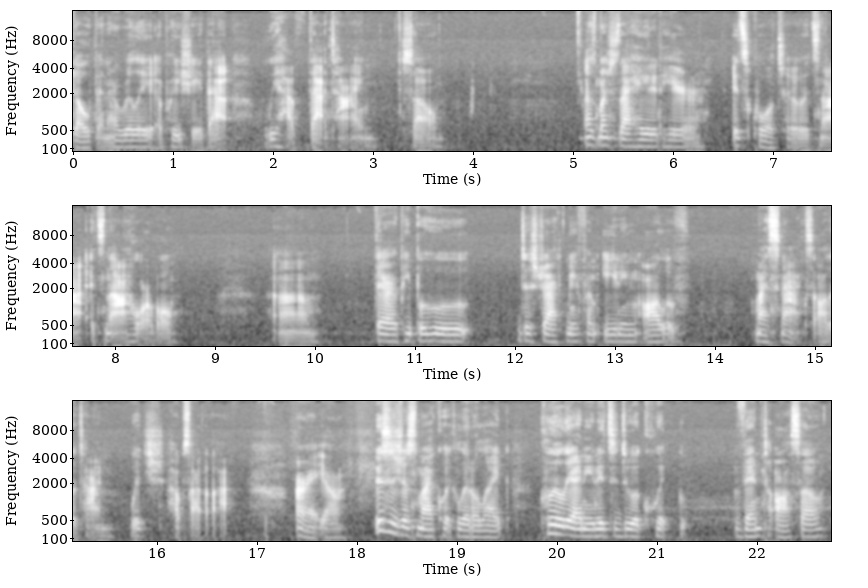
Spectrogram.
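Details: Stuttering in an adult woman who uses easy onsets, light contacts and voluntary stuttering for nearly fluent speech; she is frustrated and tense here and says her stutters are a little long.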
